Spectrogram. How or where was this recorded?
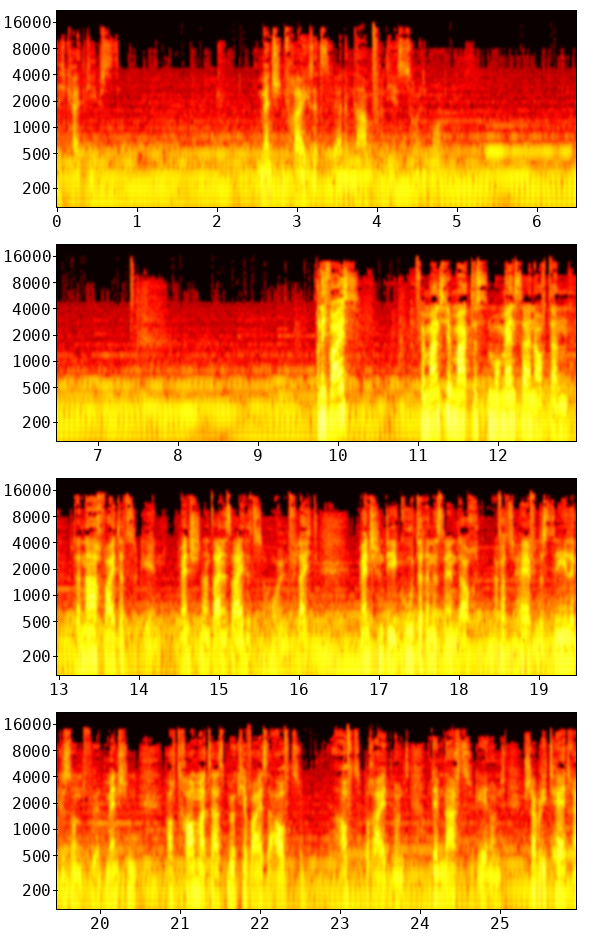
large echoing room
